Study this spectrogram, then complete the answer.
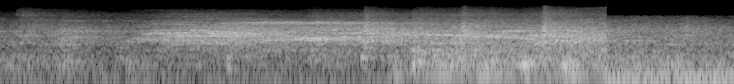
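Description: Spectators cheer in a large echoing rink.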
